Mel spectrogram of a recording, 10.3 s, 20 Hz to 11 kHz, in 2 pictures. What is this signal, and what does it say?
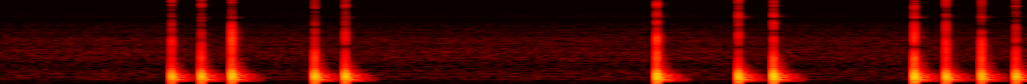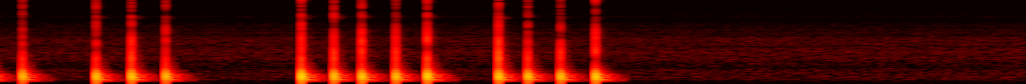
Tap code, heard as knocks on a wall, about 6 knocks a second. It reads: M BXY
